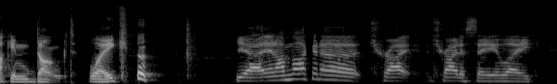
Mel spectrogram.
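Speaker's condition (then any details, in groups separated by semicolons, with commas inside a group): No condition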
